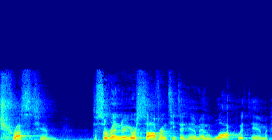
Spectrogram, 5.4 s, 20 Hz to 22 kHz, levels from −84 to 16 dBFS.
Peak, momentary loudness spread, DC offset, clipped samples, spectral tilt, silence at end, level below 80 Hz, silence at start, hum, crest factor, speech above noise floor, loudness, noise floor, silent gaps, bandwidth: -2 dBFS; 18 LU; under 0.1%; under 0.1%; -5.5 dB/octave; 0.1 s; -68 dBFS; 0 s; none; 18 dB; 36 dB; -19 LUFS; -55 dBFS; none; 11 kHz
